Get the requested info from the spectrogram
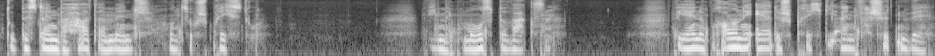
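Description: Upset young farm maid in a radio play, lowish breathy voice, wounded and intense. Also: female voice, flat delivery, unhurried, pauses often, darkish tone, no echo, heavily acted. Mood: hushed, wounded. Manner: anguished, intense. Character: distraught, pregnant young peasant maid, wounded and wary. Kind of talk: German radio drama acting.

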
